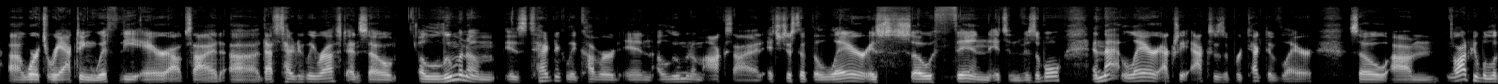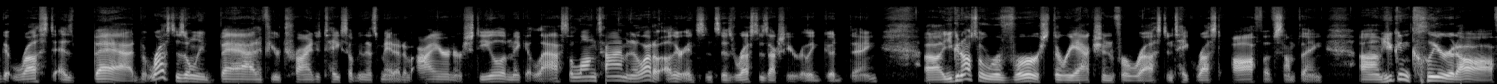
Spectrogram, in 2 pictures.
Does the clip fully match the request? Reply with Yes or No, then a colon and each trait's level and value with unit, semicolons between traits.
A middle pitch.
No: low, 125 Hz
